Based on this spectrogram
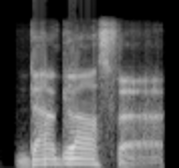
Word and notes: Douglas fir: British English

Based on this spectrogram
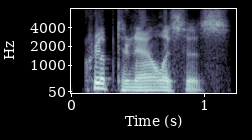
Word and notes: cryptanalysis: American English

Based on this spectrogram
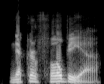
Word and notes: necrophobia: American English

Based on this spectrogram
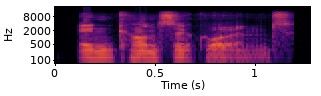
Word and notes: inconsequent: British English

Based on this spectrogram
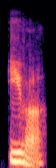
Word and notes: EVA: Indian

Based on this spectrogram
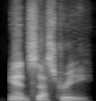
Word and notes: ancestry: American English

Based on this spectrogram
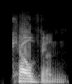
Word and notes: kelvin: American English

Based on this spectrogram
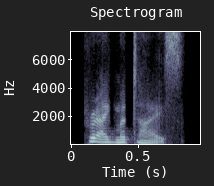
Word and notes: Pragmatize: Indian

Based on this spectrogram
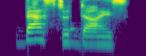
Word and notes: bastardize: Indian

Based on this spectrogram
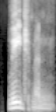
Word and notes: liegeman: American English

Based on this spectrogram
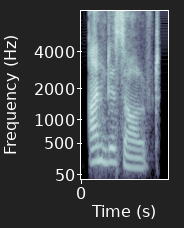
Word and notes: undissolved: Indian

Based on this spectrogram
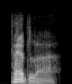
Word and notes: peddler: British English

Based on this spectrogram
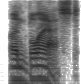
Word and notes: unblessed: American English

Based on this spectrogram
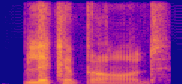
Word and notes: lycopod: British English

